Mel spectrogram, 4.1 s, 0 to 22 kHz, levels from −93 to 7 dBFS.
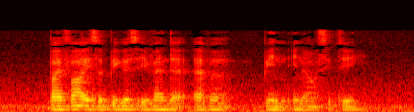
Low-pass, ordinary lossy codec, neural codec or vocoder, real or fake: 7.2 kHz; MP3, 32 kbps; none; real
